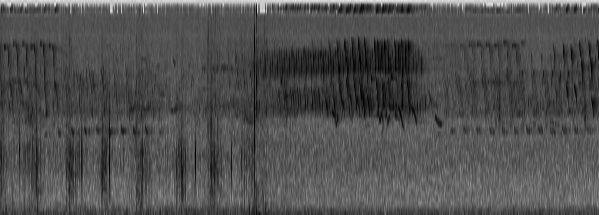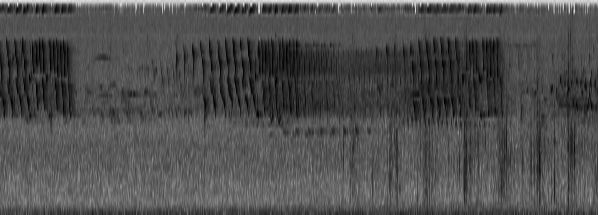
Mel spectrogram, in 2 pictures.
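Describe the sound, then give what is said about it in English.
Chipping sparrows give several dry, rapid, mechanical trills, each lasting a few seconds, over a steady low rumble, with some hollow clopping thuds near the start. “A lot of chipping sparrows here.”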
